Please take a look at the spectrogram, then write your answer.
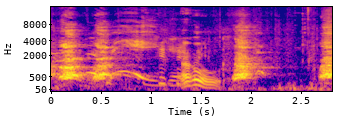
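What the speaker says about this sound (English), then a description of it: "I don't want to get attacked by no dog." Dogs behind a gate at a market in Cambodia bark and yip in repeated loud bursts, mixed with whining, while a person talks over them nearby.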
